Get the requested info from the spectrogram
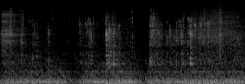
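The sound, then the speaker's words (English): Wine pours steadily into a soft cup, a continuous splashing gurgle lasting a couple of seconds with slight breaks in the flow. “I'm on the wine. Gosh, I'm gonna pour my soft cups.”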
